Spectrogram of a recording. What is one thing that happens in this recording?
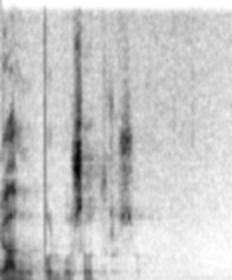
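An elderly man speaks solemnly into a close microphone.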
